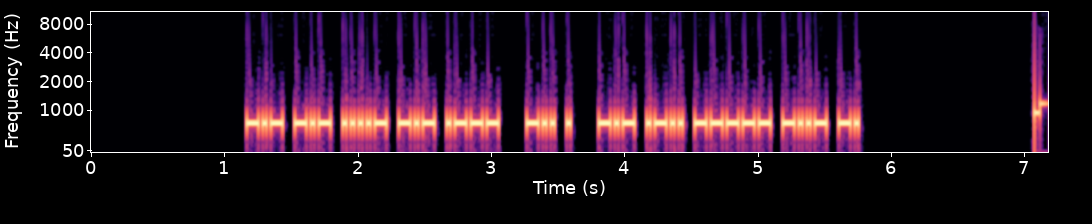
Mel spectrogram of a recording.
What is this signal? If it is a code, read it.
Morse code, heard as a keyed tone, about 40 wpm, 700 Hz. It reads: KK4KJ DE KL0XN
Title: USA Callsign DE Callsign - 5 Characters - 40wpm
